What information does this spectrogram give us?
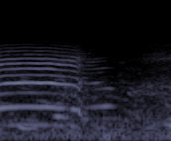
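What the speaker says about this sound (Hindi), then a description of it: "जी आई साहब खूबसूरत बकरी है जी" A goat bleats loudly and close at a busy livestock market, one long wavering cry with a quieter call after it, while people's voices murmur in the background.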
